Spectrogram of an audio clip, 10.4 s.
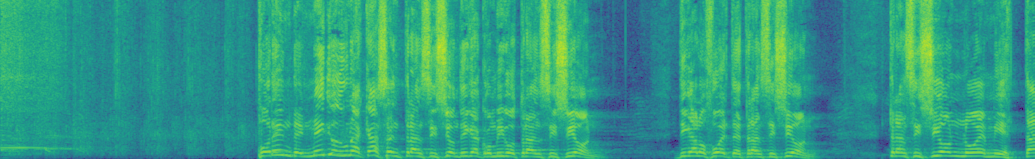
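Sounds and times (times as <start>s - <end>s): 
audience applause: 0.0s - 2.6s
speech: 2.6s - 6.2s, 6.8s - 8.3s, 8.9s - 10.3s.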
